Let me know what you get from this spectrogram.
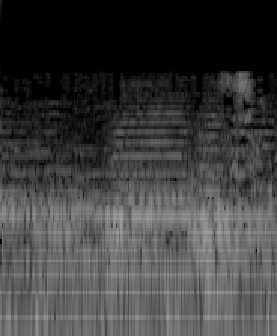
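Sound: wolves howling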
